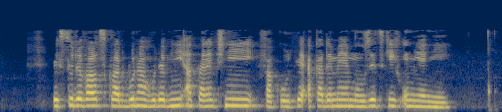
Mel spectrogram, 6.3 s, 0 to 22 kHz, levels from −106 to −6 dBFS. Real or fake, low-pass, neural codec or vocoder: real; 7.2 kHz; none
